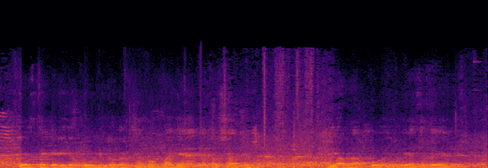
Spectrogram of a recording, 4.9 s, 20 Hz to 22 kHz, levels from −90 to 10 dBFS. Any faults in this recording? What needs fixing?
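Chunks out of order at 2.01 to 2.03 s. One 10 ms chunk of the sound arrives one chunk late and plays after the chunk that should follow it. Nothing is missing, but the two pieces swap places. The reversed order creates three hard joins in about 20 ms. The moment sounds briefly jumbled. Prevention: reorder incoming chunks by sequence number in a jitter buffer before writing them to the output.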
